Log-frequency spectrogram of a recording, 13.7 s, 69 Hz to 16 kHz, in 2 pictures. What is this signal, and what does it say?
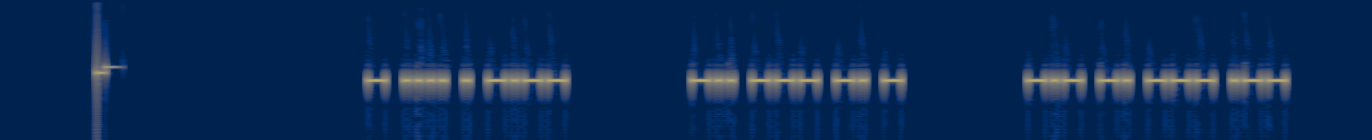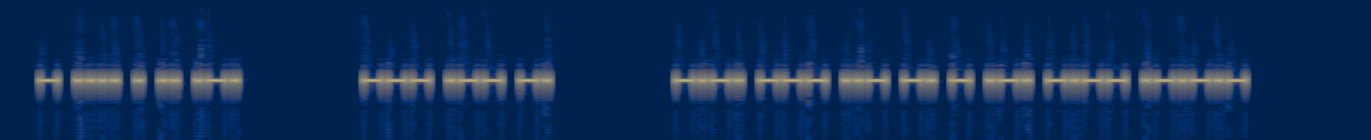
Morse code, heard as a keyed tone, about 40 wpm, 700 Hz. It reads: THEY DONT KNOW THEIR OWN COUNTRY.
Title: 3x Word-Spacing - Sentences from Top 300 Words - 40wpm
